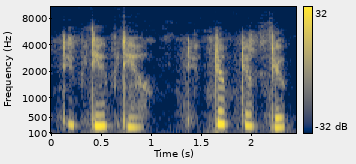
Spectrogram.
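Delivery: whispered nonsense hum; idly whisper-sing to yourself; whispered doodling. Real, not acted. Killing time in the game, a whispered ditty. Humming to herself while playing.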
